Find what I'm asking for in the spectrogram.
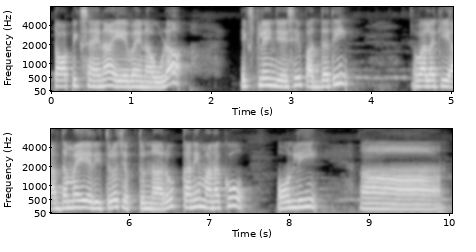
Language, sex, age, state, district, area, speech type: Telugu, female, 30-45, Telangana, Peddapalli, rural, spontaneous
